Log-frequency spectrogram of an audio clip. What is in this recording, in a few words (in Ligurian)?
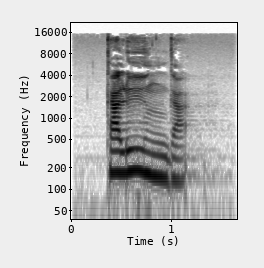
"calunga", dialettu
